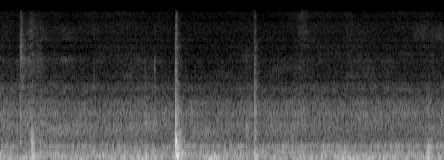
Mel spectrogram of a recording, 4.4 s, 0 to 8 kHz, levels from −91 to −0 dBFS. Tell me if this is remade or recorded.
remade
